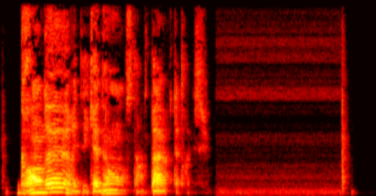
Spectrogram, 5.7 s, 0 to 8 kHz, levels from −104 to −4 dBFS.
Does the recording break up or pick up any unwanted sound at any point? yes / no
no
